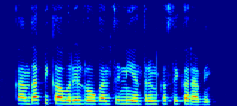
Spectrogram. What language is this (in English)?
Marathi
